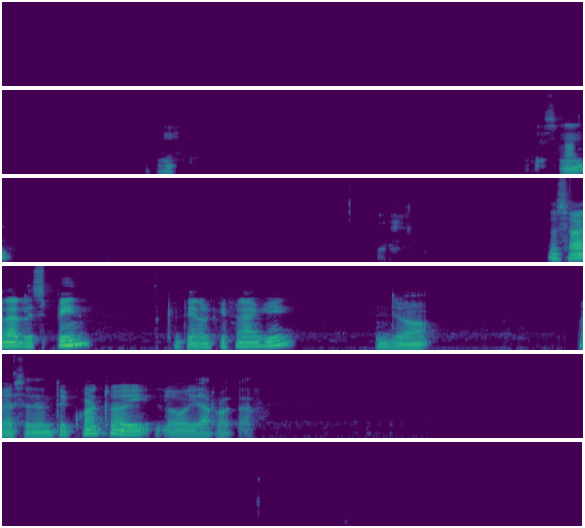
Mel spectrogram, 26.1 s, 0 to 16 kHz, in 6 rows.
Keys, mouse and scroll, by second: 1.1 g, 4.4 i, 5.3-6.5 drag, 6.5 space, 11.0 Escape, 11.7-13.2 drag, 14.0-17.3 drag, 18.4 r, 25.0-26.1 drag.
